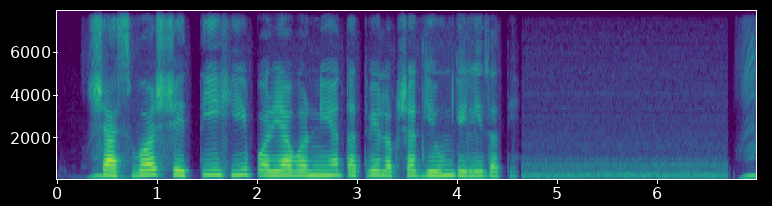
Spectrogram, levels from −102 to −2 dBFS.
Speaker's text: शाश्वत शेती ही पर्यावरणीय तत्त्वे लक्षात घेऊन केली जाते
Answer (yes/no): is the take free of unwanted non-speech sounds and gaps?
yes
